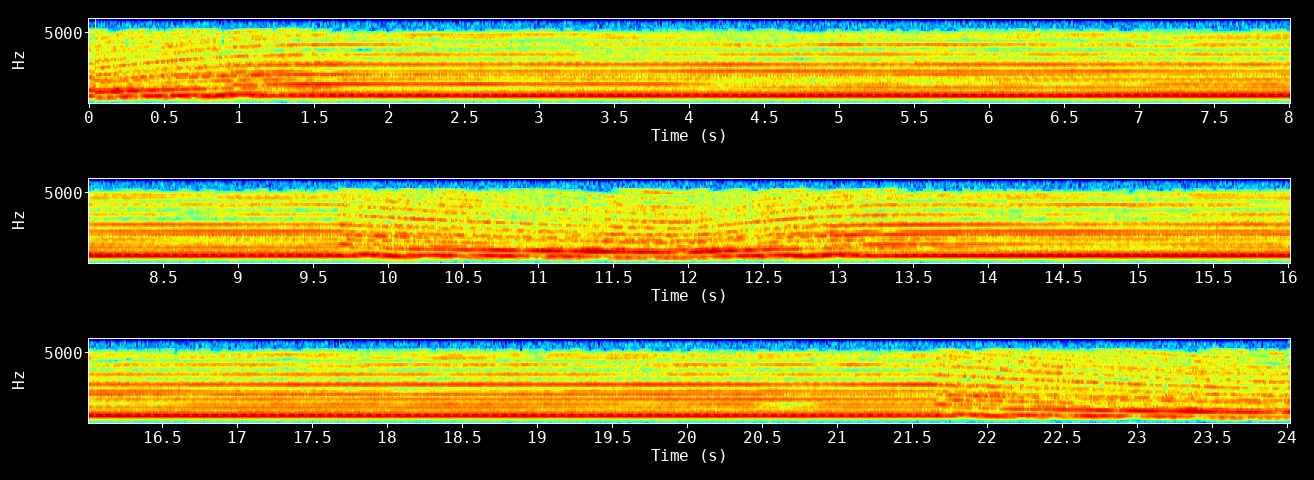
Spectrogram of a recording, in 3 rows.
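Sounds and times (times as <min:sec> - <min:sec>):
industrial siren: 0:00.0 - 0:24.0.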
